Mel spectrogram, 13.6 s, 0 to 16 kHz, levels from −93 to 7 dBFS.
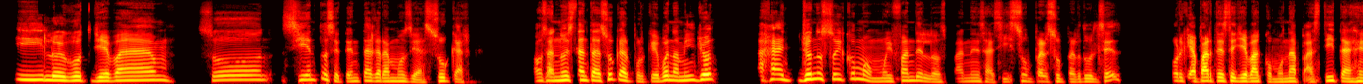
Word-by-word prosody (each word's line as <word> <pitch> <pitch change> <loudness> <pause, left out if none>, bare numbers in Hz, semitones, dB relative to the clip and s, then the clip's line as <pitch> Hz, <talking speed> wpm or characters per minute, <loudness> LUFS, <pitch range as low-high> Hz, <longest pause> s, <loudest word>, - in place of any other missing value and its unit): y 200 -1 +2
luego 175 -2 +5
lleva, 170 +5 +3
mm, 180 -5 -6 0.2
son 195 +2 -3
170 180 -7 -3
gramos 140 -2 -1
de 120 - -3
azúcar. 110 +1 -4 0.6
O 155 - -6
sea, - - +1
no 170 +2 +3
es 180 -2 +2
tanta 185 -2 +4
azúcar 180 +1 +2
porque, 130 0 -4
bueno, 180 +3 +2
a - - 0
mí 180 +3 0
yo 215 +3 +7 0.4
ajá, 225 0 +1
yo 215 +6 +6
no 240 +1 +1
soy 225 -1 -2
como 230 -4 -3
muy 130 0 -6
fan 165 +5 -2
de 165 -2 -2
los 115 -4 -7
panes 135 +2 -10
así 115 - -9
súper, 125 -3 -4
superdulces, 115 -2 -5 0.5
porque, 155 -2 0
aparte 155 +1 +5
este 150 0 +2
lleva 135 0 +4
como 120 -2 -7
una 130 +2 +1
pastita. 160 0 -1
160 Hz, 175 wpm, -24 LUFS, 135-185 Hz, 0.6 s, yo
